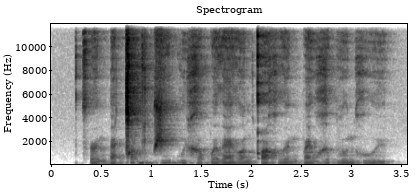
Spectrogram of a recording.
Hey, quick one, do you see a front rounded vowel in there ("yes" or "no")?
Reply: yes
